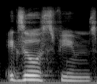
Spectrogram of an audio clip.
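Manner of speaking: ordinary talk, nothing marked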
